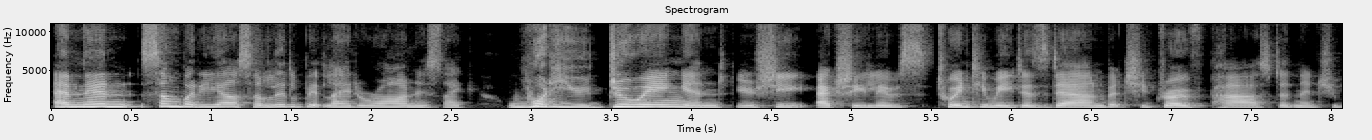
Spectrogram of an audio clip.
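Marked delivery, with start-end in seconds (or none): 2.8-4.0 imitated yell, higher and louder. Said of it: "she yelled at me".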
